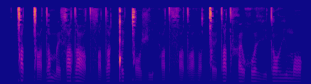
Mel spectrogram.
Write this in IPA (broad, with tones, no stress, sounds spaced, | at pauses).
ǀ ɪ˥ tˤ ǀ ɛ˩ dˤ ɪ˥ m ɛ˩ s ɵ˥ dˤ ɪ˥ j ɪ˩ tˤ sˤ ɪ˩ dˤ ɵ˥ ǃ ɪ˥ ǀ ɔ˩ ʒ i˩ h ɛ˩ tˤ s ɵ˩ dˤ i˩ ðˤ ɵ˩ ǀ ɛ˩ t i˥ tˤ x ɪ˥ ə̯ χʷ ɛ˥ ɣ i˩ t ɔ˥ ɣ i˥ m ɔ˥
